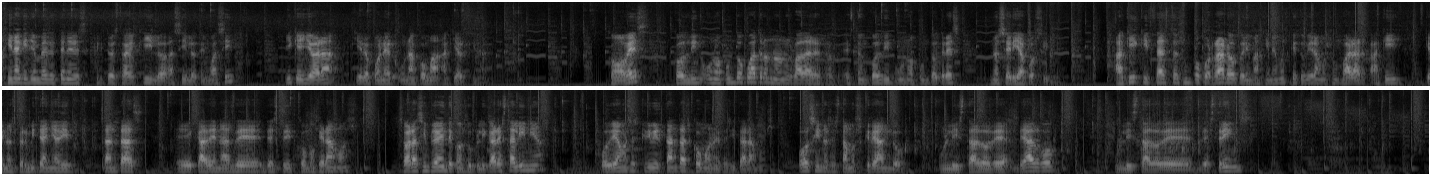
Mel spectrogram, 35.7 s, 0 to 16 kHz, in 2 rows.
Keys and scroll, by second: 23.5 ctrl+d, 31.1 Return.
